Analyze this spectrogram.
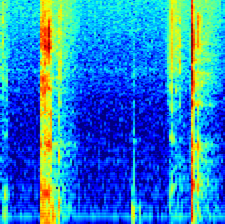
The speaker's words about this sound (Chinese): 你知道这种什么声音吗？ 是是 打嗝的声音。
